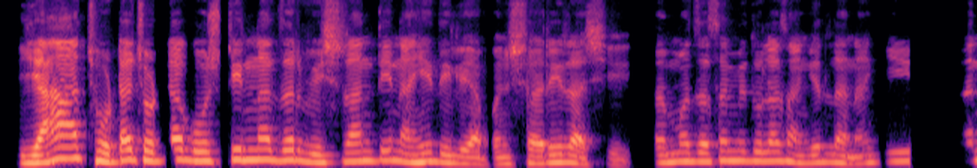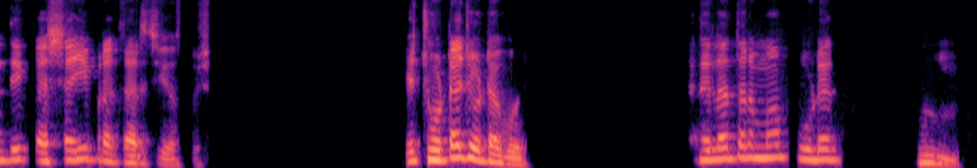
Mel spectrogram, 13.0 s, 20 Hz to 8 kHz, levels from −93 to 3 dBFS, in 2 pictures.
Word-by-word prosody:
या 135 +2 +7 0.3
छोट्या-छोट्या 165 +2 +4
गोष्टींना 175 +3 +2
जर 175 0 +2
विश्रांती 155 +4 0
नाही 145 -3 +2
दिली 130 -5 -1
आपण 110 0 -4
शरीराशी 115 -6 -1 0.2
तर 130 - -3
मग 150 +3 -1
जसं 155 +2 -1
मी 165 - -1
तुला 160 0 -1
सांगितलं 135 -3 -3
ना 115 - -7
की 145 +4 -8
विश्रांती 165 +2 -7
कशाही 170 +4 0
प्रकारची 130 - -4
असू 95 -1 -13
शकते. - - -14 1.3
हे 160 - 0
छोट्या-छोट्या 180 -3 +4
गोष्टी. 105 -5 -3 1.2
दिलं 190 +3 0
तर 215 0 -2
मग 220 +1 -2
पुढे 185 -1 -1 0.6
हं. 115 -8 -4
155 Hz, 140 wpm, -23 LUFS, 130-170 Hz, 1.3 s, या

